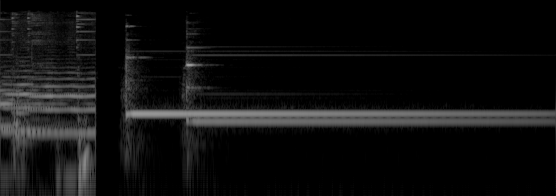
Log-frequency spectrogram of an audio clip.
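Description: Two-tone ding-dong doorbell chime: a higher note, then a lower one about half a second later, both ringing on and fading slowly.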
